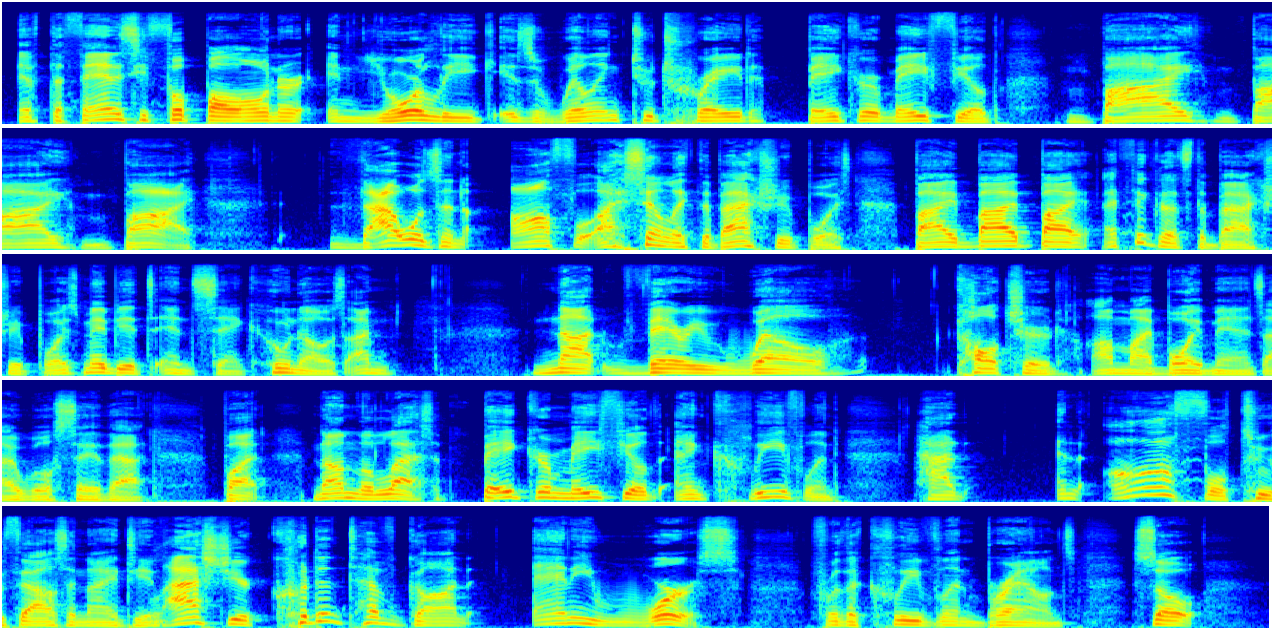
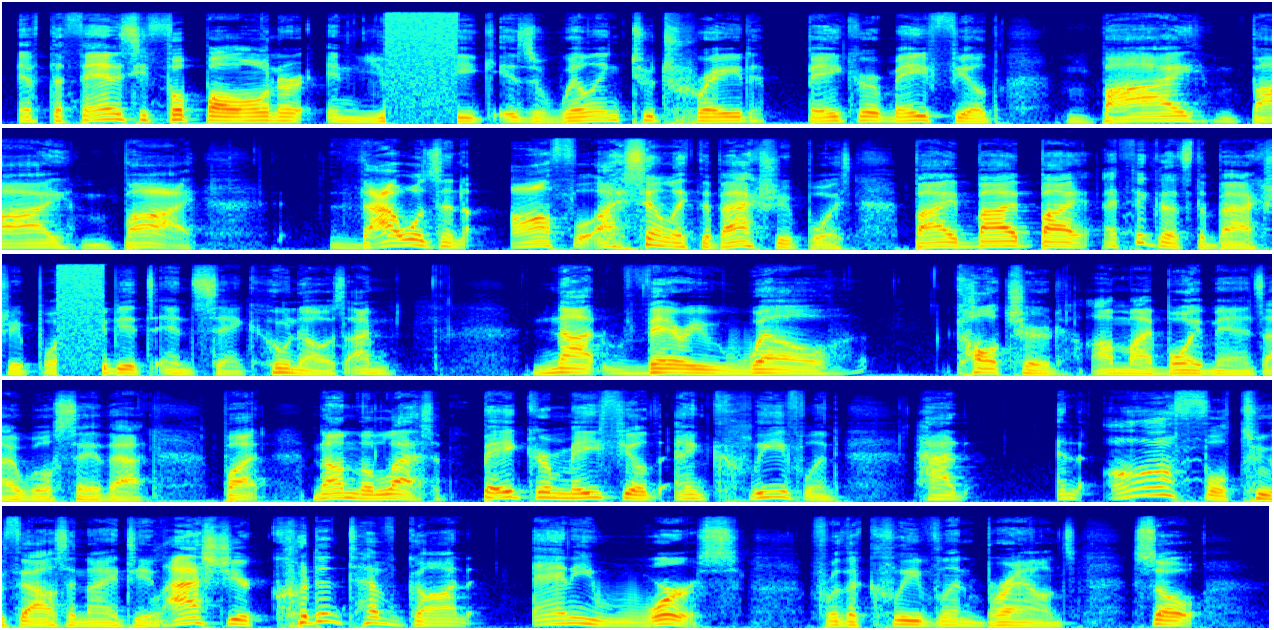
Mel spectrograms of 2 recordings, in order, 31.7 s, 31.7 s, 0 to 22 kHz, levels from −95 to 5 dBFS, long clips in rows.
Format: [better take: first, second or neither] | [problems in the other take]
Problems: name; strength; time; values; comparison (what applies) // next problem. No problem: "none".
first | audio cutting out; filled with static; at 2 s and at 13 s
